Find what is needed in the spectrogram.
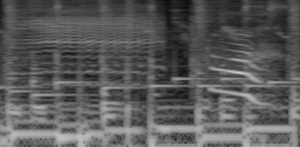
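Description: A cartoon lamb bleating, one short 'baa' falling in pitch about a second and a half in, over the instrumental backing of a children's song.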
